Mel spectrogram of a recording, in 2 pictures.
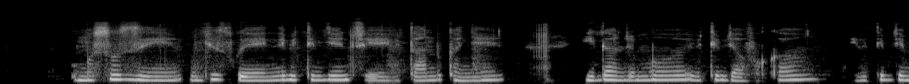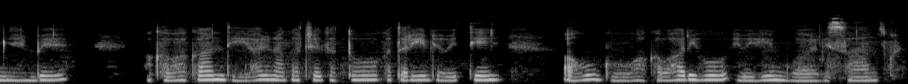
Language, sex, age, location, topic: Kinyarwanda, female, 25-35, Nyagatare, agriculture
